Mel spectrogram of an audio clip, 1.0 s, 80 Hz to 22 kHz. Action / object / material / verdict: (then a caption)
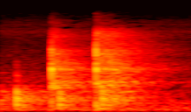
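tap / plastic car emblem badge / plastic / hollow. Three light taps on a cheap aftermarket "carbon flash" Corvette emblem badge give short, hollow plastic clicks with a bright ring around 1.8 kHz. The badge turns out to be plain plastic rather than a composite material, which is why it is so light.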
